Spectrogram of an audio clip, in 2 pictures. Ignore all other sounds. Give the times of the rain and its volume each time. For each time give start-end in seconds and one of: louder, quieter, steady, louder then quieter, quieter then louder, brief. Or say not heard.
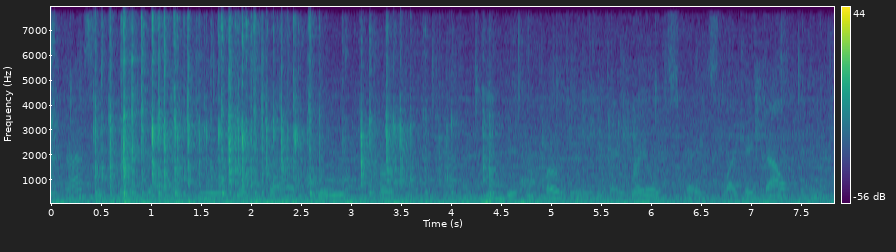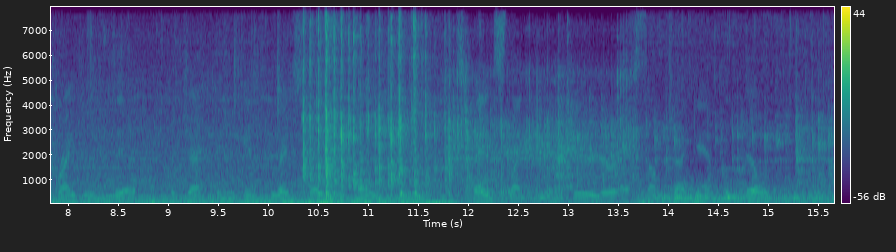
0.0-15.6 steady.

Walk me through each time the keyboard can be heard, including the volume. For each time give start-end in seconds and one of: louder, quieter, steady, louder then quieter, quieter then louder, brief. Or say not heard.
0.0-5.9 quieter
10.3-15.6 quieter.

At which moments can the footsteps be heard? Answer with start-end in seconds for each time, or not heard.
not heard.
